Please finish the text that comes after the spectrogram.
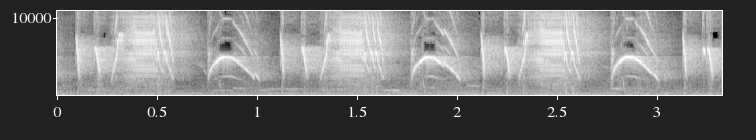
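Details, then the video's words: Cigun tutor song in the 'nembak' manner: high buzzy rushes alternating with bright down-curving whistles, evenly repeated about once a second. "MASTERAN CIGUN NEMBAK 6 VARIASI"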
